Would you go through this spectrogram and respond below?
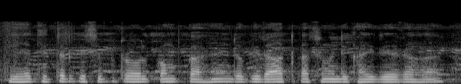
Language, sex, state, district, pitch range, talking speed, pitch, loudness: Hindi, male, Uttar Pradesh, Etah, 120-130 Hz, 195 wpm, 125 Hz, -26 LUFS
